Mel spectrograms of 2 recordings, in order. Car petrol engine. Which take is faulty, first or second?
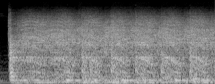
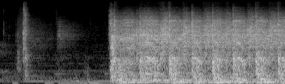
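second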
